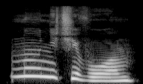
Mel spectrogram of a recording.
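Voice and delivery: high, drawn-out, faintly disapproving; slight disapproval. A narrator's reading. Actress judges the wig work, slightly disapproving. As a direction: grant it slowly, not quite satisfied. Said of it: "с лёгким неодобрением отметила".

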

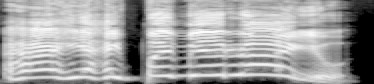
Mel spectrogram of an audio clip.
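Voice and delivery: very high, loud drawn-out wail; frantic screaming. Acted. Hostage woman crushed in window, screaming frantically. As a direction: shriek as if being crushed. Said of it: "истошно кричала та".

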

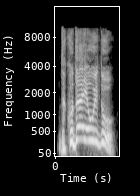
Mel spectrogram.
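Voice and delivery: high-pitched shout back; calling back. A narrator's reading. Answers man calling from door. (высокий ответный выкрик)

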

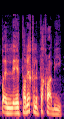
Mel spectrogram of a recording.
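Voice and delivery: ordinary delivery

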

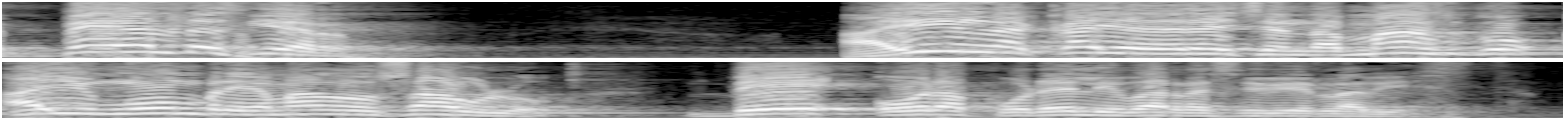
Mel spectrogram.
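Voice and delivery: high, loud voice of God; God commanding. Acted. God sends Ananias to Saul in a loud commanding voice. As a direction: announce the command from heaven.

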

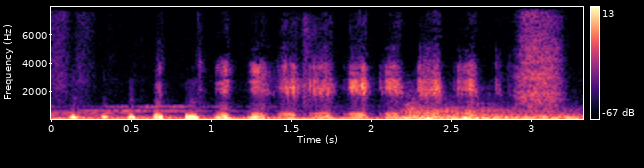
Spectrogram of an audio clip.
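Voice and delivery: put-on a ghost laughing through the girl; eerie cackle. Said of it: "như đang cười khanh khách".

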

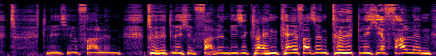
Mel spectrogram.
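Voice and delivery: very high, stretched, slow then rising; mother keeps repeating her fear of small cars, high and stammering; stammering hysterical mother. Acted. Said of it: "stammelte Vera".

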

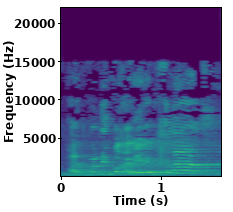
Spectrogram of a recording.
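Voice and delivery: very high, loud mock triumph; high loud mock gloat; triumphant retort. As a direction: crow it out in a squeaky high voice.

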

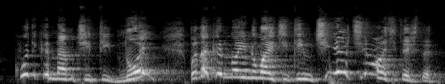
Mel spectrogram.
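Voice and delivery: high, loud, offended mock protest; hammed-up huffy Pharisee; indignant Pharisees. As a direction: play the outraged Pharisee, laughing at the idea. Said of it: "Ar fi putut spune fariseii".

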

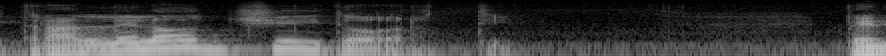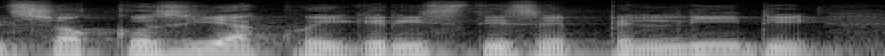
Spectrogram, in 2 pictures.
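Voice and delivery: usual speaking voice

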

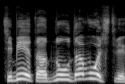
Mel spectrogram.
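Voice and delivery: high, quick accusing cry; heated, indignant yell; angry shouting. A narrator's reading. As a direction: hurl the reproach, fast and high. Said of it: "кричал Ральф".

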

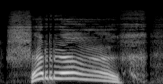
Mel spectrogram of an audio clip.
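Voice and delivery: high, loud drawn-out exclamation; shouted bang. A narrator's reading. Narrator voices a blast hitting the ground, shouted bang. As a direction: burst out like a sudden explosion.

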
